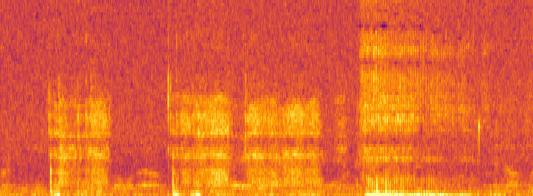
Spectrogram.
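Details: Light snoring during sleep: soft, rattling breaths with faint whistling over steady background noise.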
